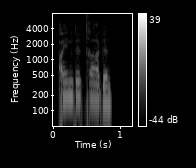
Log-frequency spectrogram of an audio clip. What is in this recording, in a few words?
"eingetragen", German; adjectives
